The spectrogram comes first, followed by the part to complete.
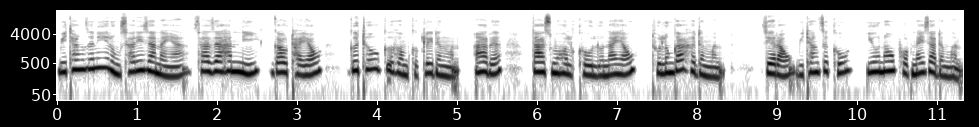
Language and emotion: Bodo, neutral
